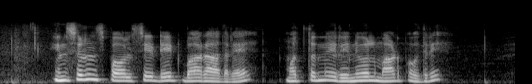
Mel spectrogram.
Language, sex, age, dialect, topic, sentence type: Kannada, male, 60-100, Central, banking, question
